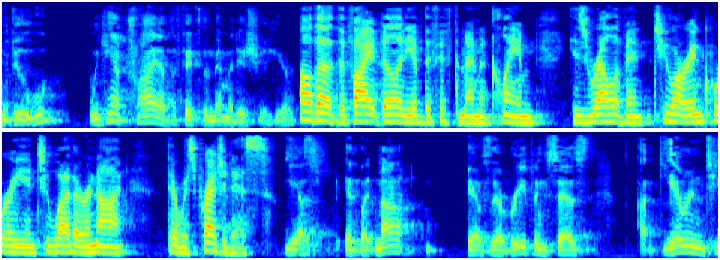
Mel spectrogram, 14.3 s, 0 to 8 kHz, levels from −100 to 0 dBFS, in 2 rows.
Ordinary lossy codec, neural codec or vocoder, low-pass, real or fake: MP3, 32 kbps; codec, 16 kHz, 4 kbps, FunCodec, trained on LibriTTS, 50 frames a second; 7.2 kHz; fake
